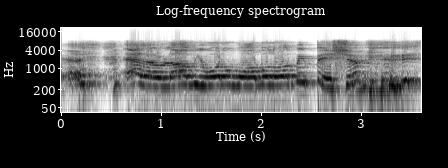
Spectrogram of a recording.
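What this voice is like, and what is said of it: Put-on Cockney accent. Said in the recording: “Really cockney. ... this is a cockney accent.”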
